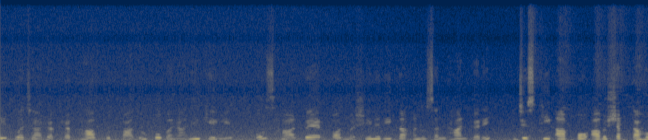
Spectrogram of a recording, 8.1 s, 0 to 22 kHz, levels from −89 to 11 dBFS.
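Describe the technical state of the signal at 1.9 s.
At 1.9 s the speech sounds swallowed and faint, with soft sounds fading out. This is speech cut by the noise suppressor, running from 0.07 to 2.91 s: it mistook parts of the speech for noise and turned them down by as much as about 22 dB, affecting roughly two seconds in all.

Underneath, the background noise sinks between the words and rises under them. These noise suppressor artifacts run throughout, as the suppressor pulls steady noise down by about 22 dB, frame by frame.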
